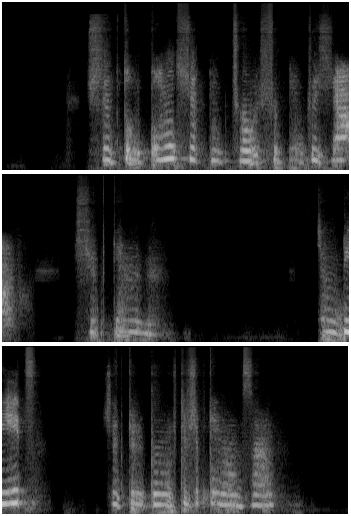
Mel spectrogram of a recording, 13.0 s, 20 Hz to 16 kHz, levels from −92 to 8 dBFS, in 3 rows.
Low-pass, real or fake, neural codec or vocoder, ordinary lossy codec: 14.4 kHz; fake; codec, 44.1 kHz, 0.9 kbps, DAC; Opus, 24 kbps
